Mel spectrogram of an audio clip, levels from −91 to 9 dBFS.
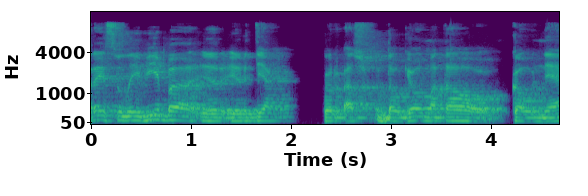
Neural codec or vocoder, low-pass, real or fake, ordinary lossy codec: none; 10.8 kHz; real; AAC, 96 kbps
